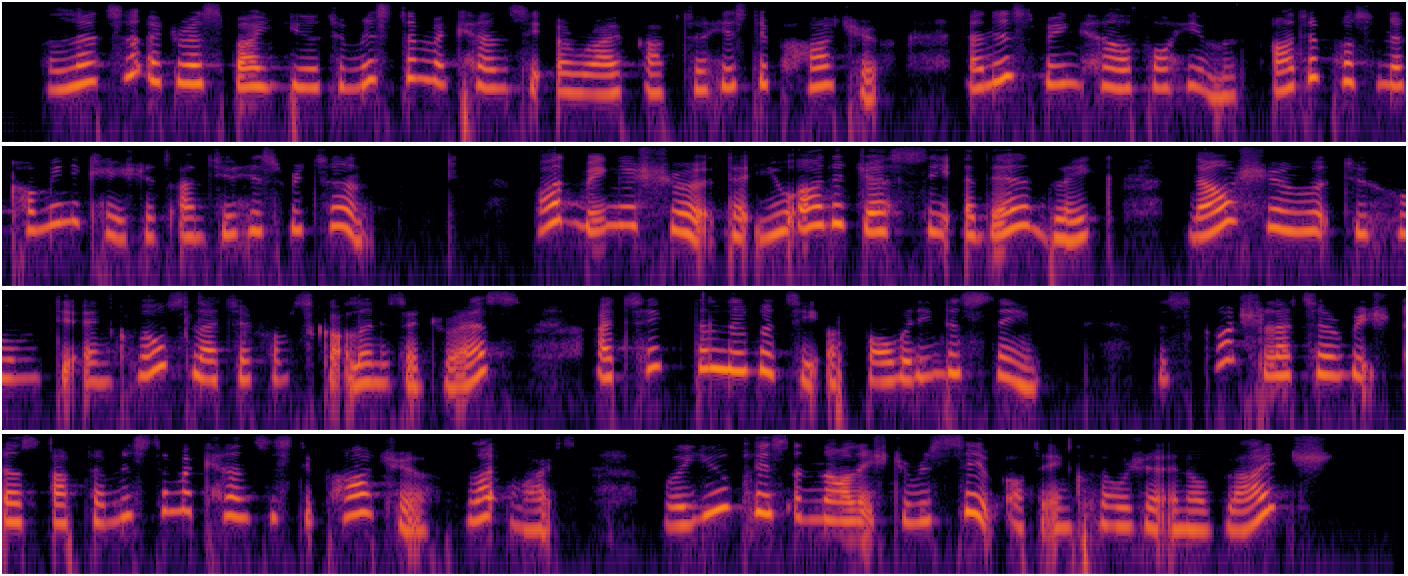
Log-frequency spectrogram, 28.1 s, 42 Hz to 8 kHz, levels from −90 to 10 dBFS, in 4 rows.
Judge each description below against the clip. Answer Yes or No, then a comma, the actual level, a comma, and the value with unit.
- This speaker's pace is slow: No, average, 160 wpm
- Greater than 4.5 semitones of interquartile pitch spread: Yes, average, 4.9 semitones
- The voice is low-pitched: No, very high, 330 Hz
